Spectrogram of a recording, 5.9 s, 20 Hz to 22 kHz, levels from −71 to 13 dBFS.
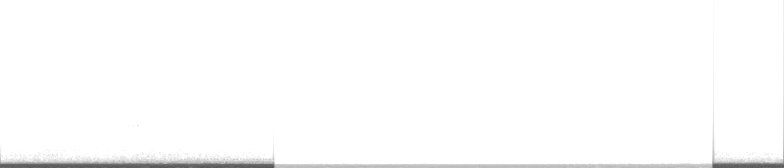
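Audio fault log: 2.05 to 5.35 s, one channel inverted: the sound collapses by about 32 dB when heard in mono, leaving only a faint remnant. The likely cause is reversed polarity on one stereo channel. Material common to both sides cancels when they sum.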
